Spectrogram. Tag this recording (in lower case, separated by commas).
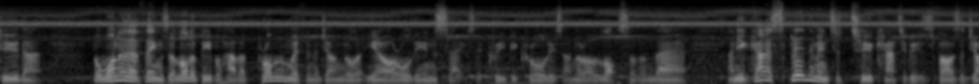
speech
